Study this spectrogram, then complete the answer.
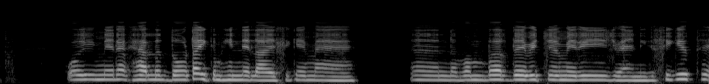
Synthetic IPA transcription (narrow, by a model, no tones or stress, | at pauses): koːiːmeːɾaːkʰjaːld̪oːʈaːɪkməɦiːnelaːesiːkemɛ̃ː | nəʋəmbəɾd̪eːʋɪt͡ʃmeːɾid͡ʒʋɛːnɪksiket̪ʰːeː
